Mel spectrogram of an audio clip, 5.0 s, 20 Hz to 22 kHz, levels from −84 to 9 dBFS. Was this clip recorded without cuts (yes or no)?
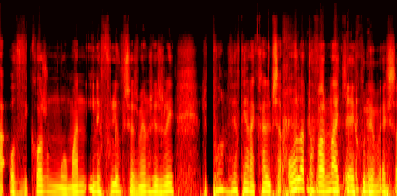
no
